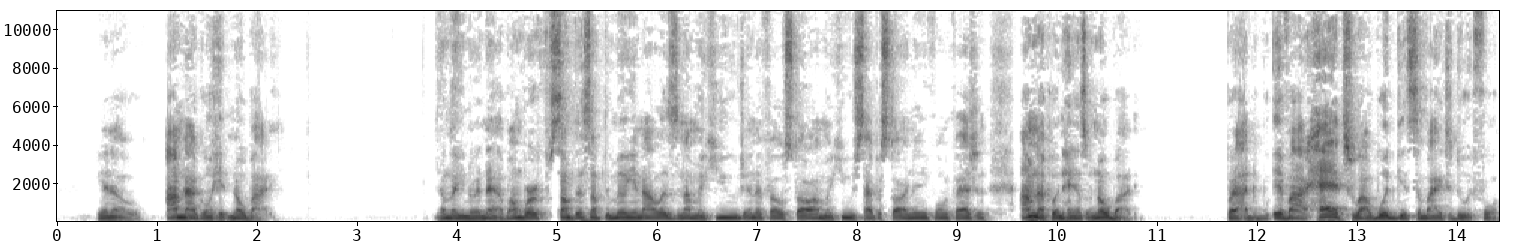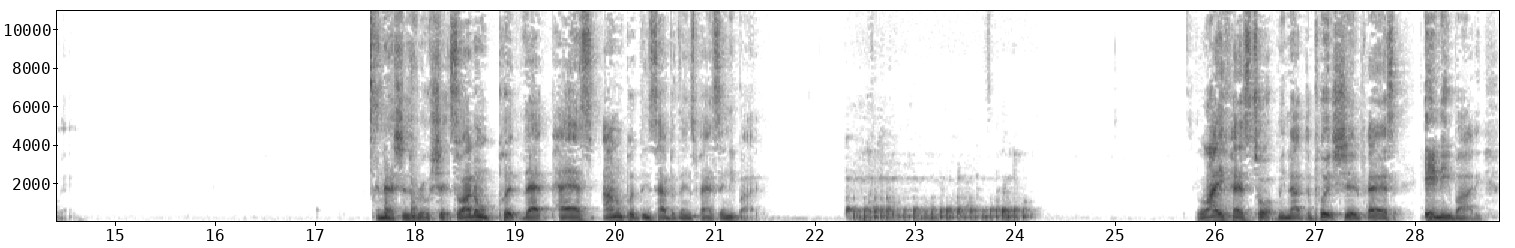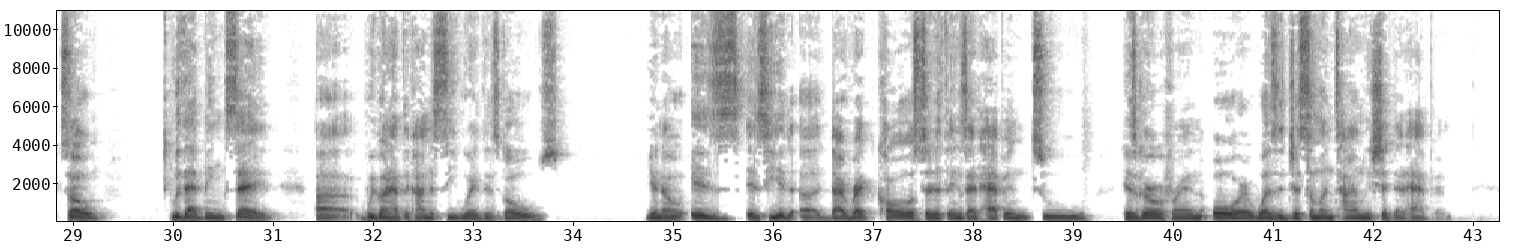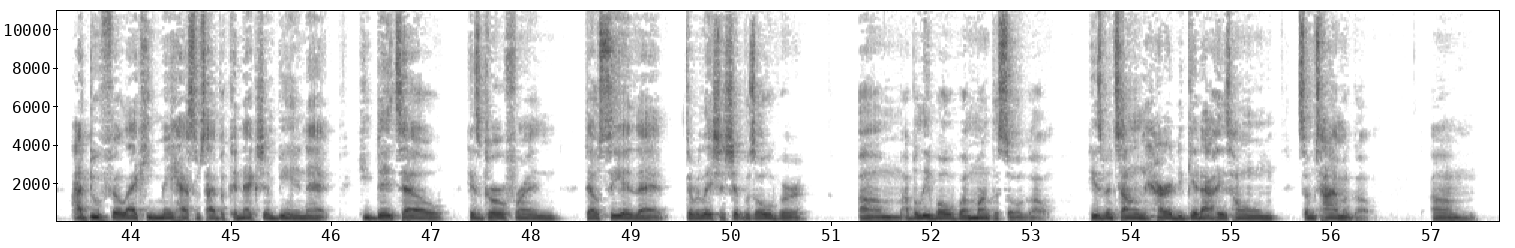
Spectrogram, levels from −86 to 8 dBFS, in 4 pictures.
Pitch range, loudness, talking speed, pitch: 100-115 Hz, -21 LUFS, 185 wpm, 105 Hz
